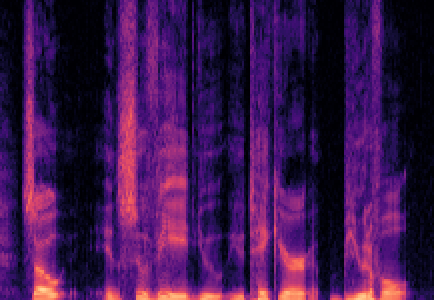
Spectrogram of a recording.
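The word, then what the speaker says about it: sous vide: it's suid okay sue the word of the day is suid Sue s o u s v VI I i d e suid French so in suid you you take your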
